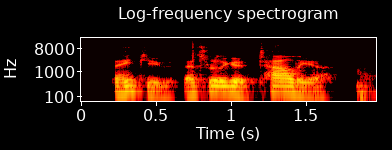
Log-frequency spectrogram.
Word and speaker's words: Talia: It's Talia with a silent H. Thank you. That's really good. Talia.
